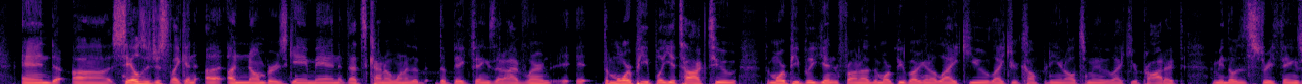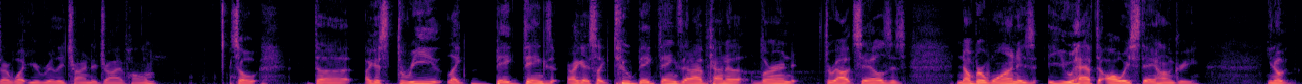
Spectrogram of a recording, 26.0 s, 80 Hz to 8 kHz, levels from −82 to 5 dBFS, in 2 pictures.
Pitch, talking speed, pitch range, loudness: 135 Hz, 235 wpm, 125-150 Hz, -28 LUFS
